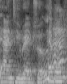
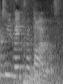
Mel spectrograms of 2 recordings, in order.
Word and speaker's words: antiretrovirals: I was a bit skeptical about the anti-retros. What? The anti-retros. The Anti-retros? Yeah. Woohoo! I'm against the 70s! It's antiretroviral. Sorry, how do you pronounce it again? Antiretrovirals.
